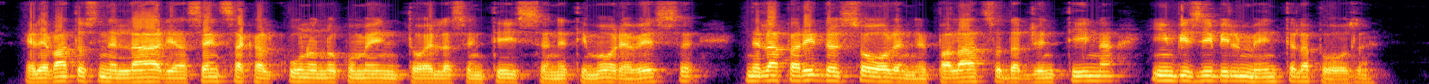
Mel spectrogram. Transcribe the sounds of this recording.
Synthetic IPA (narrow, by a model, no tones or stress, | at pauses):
elevaːt̪osinelːaːɾjasɛnt̪sakalkuːnonokumɛnt̪oɛlːasent̪isːenet̪ːimɔːɾeavesːe | nelapːaɾid̪ːelsɔːlenelpalat̪sːod̪ard͡ʒent̪iːnaiɱvizibilment̪elapɔːze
